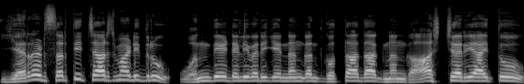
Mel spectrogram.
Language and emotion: Kannada, surprised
